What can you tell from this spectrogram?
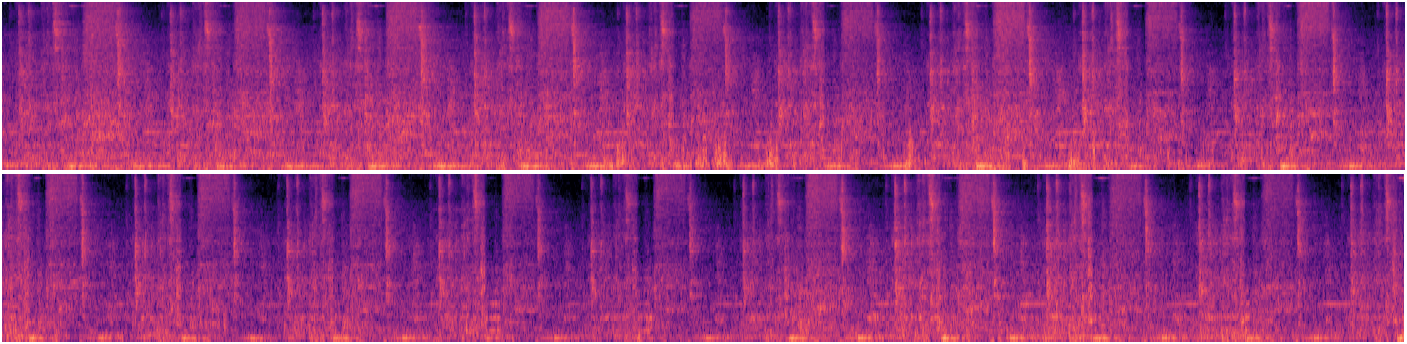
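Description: Full-auto nylon zipper gapping, stripping and two-way welding machine running: a fast, regular clacking as its tooling cycles on the zipper tape, over a low hum that pulses in step.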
